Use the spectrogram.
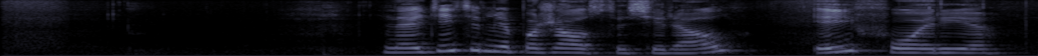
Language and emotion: Russian, neutral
